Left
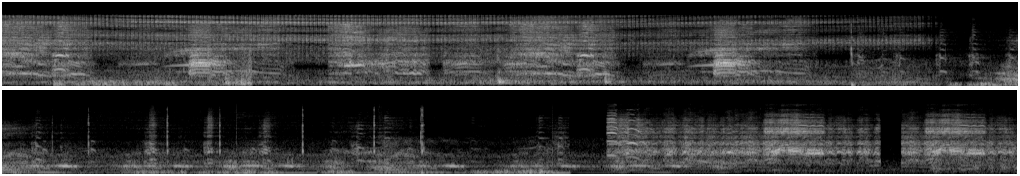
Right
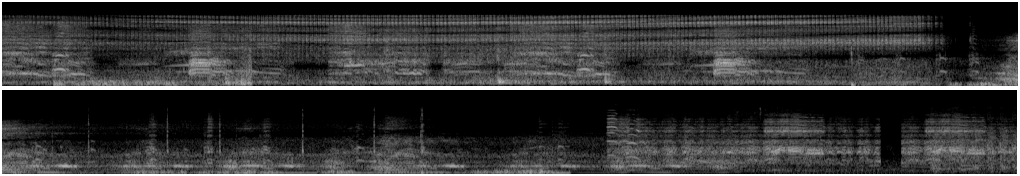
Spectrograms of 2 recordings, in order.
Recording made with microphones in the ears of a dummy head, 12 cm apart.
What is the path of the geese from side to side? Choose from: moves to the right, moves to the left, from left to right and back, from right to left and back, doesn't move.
doesn't move.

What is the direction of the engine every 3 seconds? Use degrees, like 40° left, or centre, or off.
40° left, centre, 30° right, 50° right, 60° right, 60° right, 70° right.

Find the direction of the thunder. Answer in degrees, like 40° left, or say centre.
20° left.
